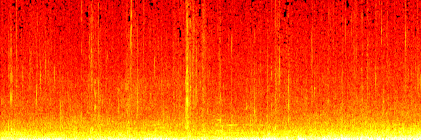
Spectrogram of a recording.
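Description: Sea-Doo RXT personal watercraft running at speed on open water, heard from a distance as a steady rumble mixed with wind on the microphone. It grows louder in the second half as the craft comes nearer.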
